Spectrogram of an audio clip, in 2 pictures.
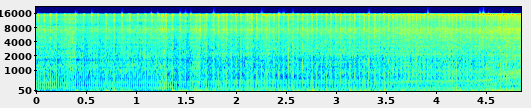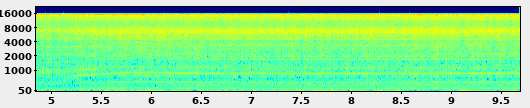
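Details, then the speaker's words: Agricultural sprayer small engine fitted with a known-good spare carburetor to test; idles steadily, revs climb smoothly to an even clean drone; normal running, suspected stuck pump ruled out, original carburetor at fault. "nah Oke jadi itu tadi ya teman-teman itu adalah suara karbu yang normal"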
